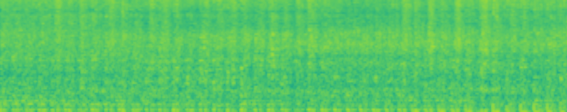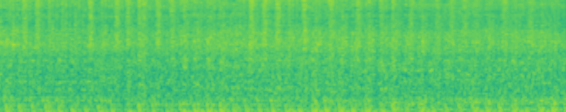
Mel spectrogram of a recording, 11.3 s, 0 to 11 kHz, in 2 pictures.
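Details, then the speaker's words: 1951 John Deere Model A tractor, first run after about 30 years sitting, no coolant, oil pressure showing: slow, even two-cylinder putt of about 220 beats a minute holding steady at low idle on initial settings, no knocks; healthy idle. "it says we have oil pressure look at that low idle just on initial settings"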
